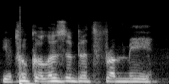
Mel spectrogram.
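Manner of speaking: a hint of a gravel-voiced wrestling star; Randy Savage voice. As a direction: channel the Macho Man cutting a promo. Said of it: "cuts him off and says".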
